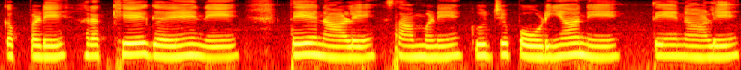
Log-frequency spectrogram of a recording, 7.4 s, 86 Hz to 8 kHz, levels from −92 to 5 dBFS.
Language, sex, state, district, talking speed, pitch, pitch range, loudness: Punjabi, female, Punjab, Pathankot, 95 wpm, 215 Hz, 205-225 Hz, -14 LUFS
